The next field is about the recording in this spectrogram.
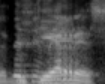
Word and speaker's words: Gutierrez: You have to learn to roll your R's. Gutierrez.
